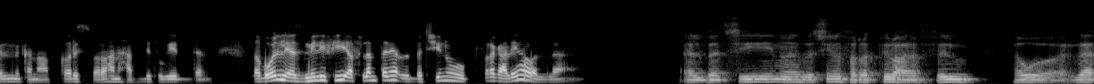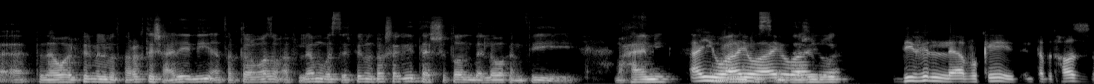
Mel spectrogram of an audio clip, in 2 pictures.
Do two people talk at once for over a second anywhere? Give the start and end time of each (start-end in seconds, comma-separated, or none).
18.0-19.4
